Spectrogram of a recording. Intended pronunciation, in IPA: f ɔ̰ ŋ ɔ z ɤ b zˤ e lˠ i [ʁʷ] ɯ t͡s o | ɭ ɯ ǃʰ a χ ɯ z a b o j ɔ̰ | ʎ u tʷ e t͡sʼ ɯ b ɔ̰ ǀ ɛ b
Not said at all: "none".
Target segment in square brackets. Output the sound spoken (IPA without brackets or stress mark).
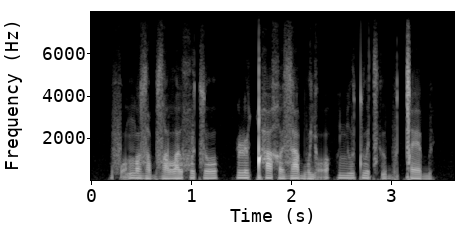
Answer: χʷ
